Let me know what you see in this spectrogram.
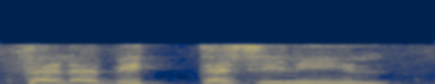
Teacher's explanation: يقرأ السوسي لبثت التي نقرأها بالثاء المظهرة يقرأها بالإدغام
